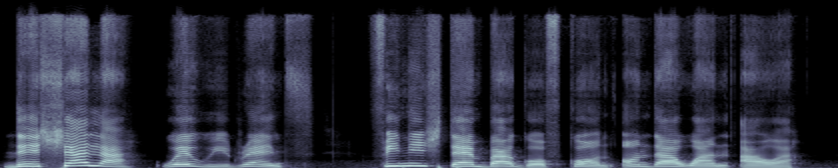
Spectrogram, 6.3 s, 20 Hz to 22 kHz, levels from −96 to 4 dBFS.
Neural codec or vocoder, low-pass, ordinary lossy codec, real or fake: autoencoder, 48 kHz, 128 numbers a frame, DAC-VAE, trained on Japanese speech; none; none; fake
